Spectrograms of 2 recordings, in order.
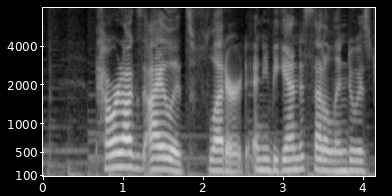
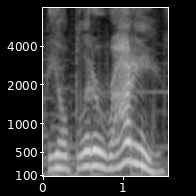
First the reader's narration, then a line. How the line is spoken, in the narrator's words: said Fetcher excitedly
